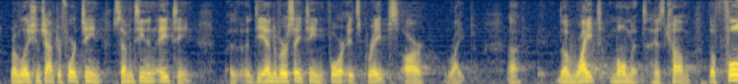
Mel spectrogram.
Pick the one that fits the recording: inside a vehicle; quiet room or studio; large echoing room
large echoing room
